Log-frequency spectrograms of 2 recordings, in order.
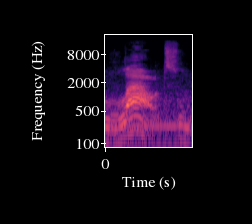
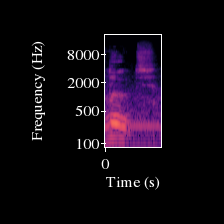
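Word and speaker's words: Laut: Lout. It's not Loot. That would be a horrible name for a company. But L-A-U-T.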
